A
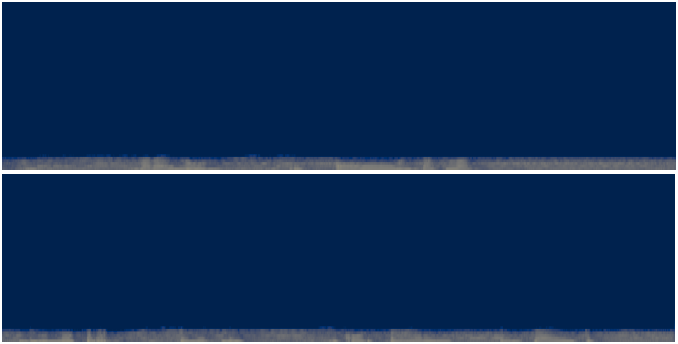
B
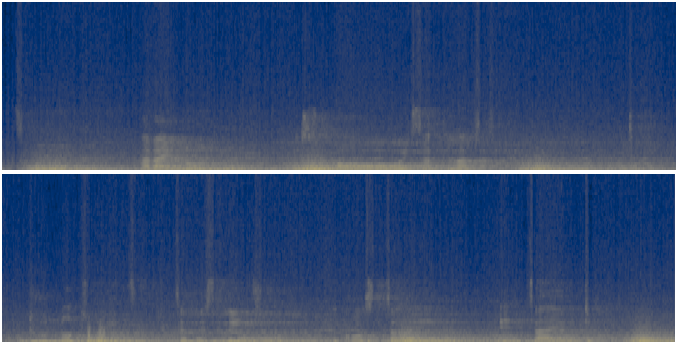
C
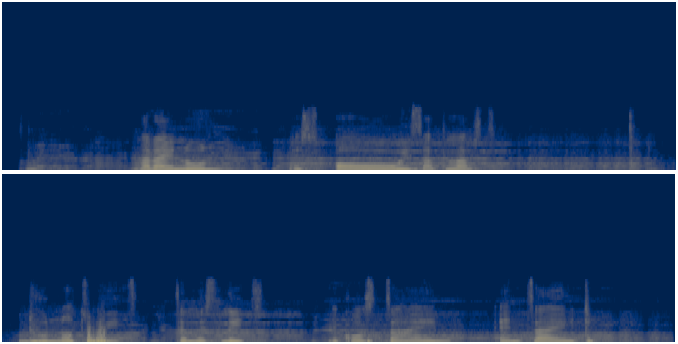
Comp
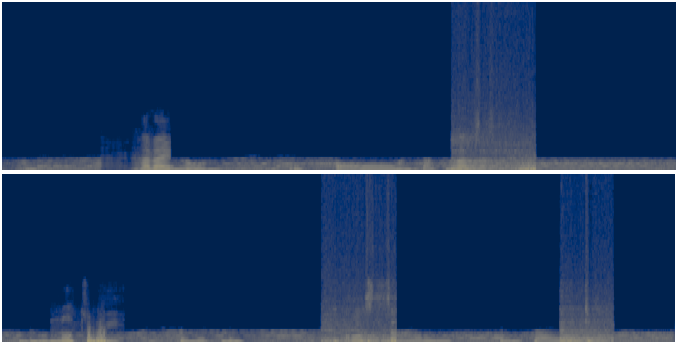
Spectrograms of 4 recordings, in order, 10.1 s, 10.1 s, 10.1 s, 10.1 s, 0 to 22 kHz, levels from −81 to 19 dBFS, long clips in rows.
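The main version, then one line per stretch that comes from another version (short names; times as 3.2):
A
0.75–1.27 from C
3.38–4.01 from B
5.43–5.98 from C
7.46–8.02 from B
9.25–9.65 from B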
